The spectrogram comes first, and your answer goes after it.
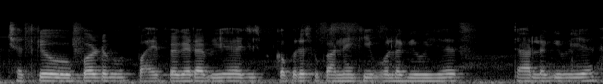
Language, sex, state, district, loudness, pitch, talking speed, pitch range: Hindi, male, Bihar, Sitamarhi, -30 LUFS, 155 Hz, 180 wpm, 155-160 Hz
